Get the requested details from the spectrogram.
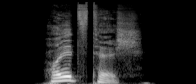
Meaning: wooden table
- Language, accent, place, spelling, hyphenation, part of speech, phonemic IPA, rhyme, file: German, Germany, Berlin, Holztisch, Holz‧tisch, noun, /ˈhɔlt͡sˌtɪʃ/, -ɪʃ, De-Holztisch.ogg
